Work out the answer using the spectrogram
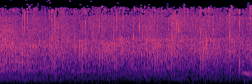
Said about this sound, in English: Oh, if you are clapping for Abraham, I think you should clap properly for Abraham.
